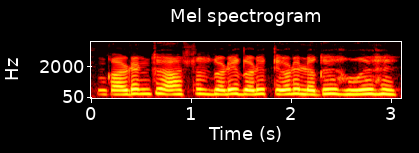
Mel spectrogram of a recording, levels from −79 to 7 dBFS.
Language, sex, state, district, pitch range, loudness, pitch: Hindi, female, Madhya Pradesh, Bhopal, 220-245 Hz, -12 LUFS, 230 Hz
